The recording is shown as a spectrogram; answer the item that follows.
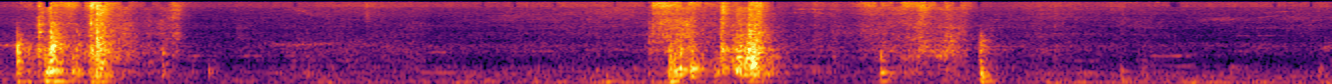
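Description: A scoop digs into a container of dry cream of rice powder while it is weighed out, with about three scoops. Three brief, close scraping rustles are separated by quiet pauses.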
